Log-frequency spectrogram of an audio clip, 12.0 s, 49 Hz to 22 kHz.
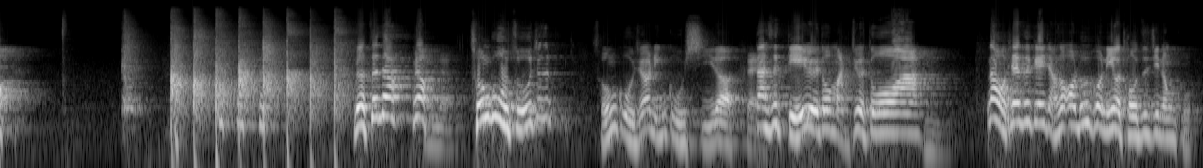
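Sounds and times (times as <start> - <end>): hands clapping: 1.2 - 3.8.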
